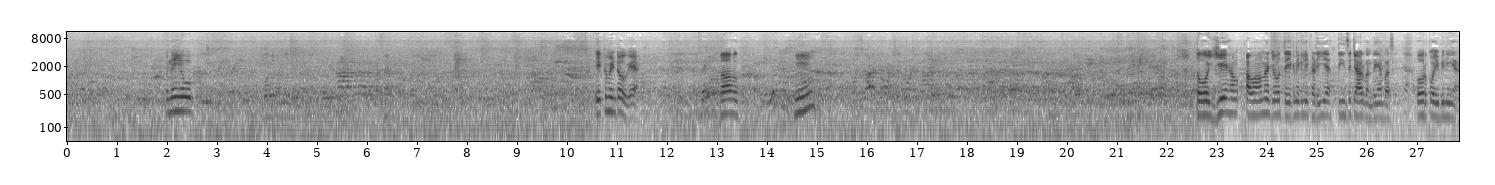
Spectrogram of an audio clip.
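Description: A crowd murmurs steadily in a large echoing hall.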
